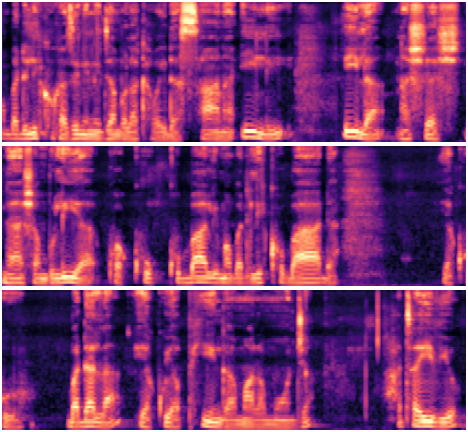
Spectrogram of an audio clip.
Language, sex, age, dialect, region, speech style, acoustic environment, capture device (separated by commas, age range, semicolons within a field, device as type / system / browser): Swahili, male, 25-34, Kenya - Mombasa, Kenya, happy, silence, mobile / Linux / Chrome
